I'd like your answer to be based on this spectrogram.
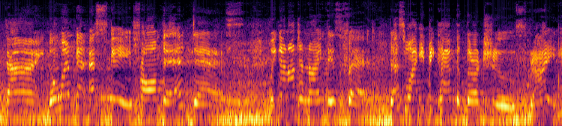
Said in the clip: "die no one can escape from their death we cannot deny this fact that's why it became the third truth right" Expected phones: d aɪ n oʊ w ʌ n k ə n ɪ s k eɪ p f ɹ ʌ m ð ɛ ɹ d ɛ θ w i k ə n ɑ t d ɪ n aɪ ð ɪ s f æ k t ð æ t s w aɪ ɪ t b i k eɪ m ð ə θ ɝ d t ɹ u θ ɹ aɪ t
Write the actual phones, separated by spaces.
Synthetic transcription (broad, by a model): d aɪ n oʊ w ʌ n k ə n ɪ s k eɪ p f ɹ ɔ m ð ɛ d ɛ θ w i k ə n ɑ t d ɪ n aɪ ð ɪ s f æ t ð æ t s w aɪ ɪ t b i k eɪ m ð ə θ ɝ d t ɹ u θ ɹ aɪ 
